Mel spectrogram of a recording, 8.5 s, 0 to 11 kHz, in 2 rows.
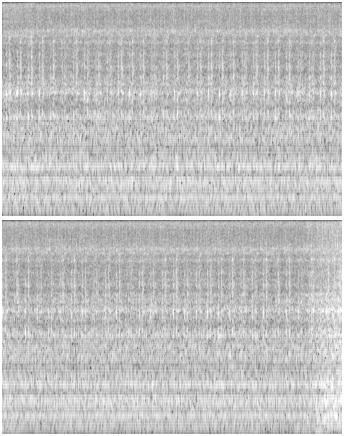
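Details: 1995 Lincoln Mark VIII LSC, Ford 4.6 DOHC Modular V8, at idle: sharp, rapid tapping about three to four per second; owner unsure whether lash adjuster tap or piston slap/rod knock.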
